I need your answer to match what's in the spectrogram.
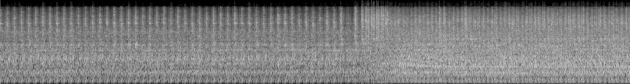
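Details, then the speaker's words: Husqvarna YTH2448 mower with a 24 hp Briggs V-twin: uneven popping and sputtering pulses at about two per second over the engine note. One cylinder is weak or dead, misfiring; owner plans a compression test. "the main thing is this pop pop in sputtering sound and so far I traced it down to this cylinder on this side being a week"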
